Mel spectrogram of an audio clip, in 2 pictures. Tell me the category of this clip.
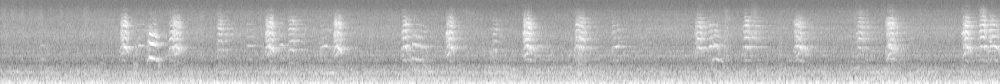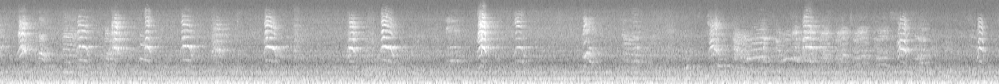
Soundscapes > Other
